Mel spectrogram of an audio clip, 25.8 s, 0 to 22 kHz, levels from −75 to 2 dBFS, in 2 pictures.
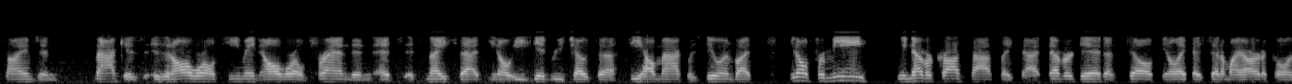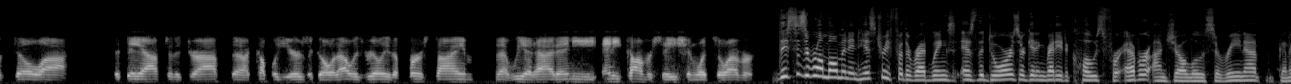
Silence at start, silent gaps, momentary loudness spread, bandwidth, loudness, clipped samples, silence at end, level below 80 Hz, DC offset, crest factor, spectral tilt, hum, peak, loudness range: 0.05 s; none; 7 LU; 15 kHz; -26 LUFS; under 0.1%; 0 s; -70 dBFS; under 0.1%; 20 dB; -4 dB/octave; none; -6 dBFS; 2 LU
